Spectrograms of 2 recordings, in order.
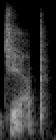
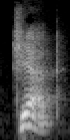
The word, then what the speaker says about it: Jeph: of my life and no one's ever called me Jeep. I've never run into a JP either, but I and and sure enough, I hear like a cue. I hear over the loudspeaker, Jeff, call on line one. So, I take the call and then I wander down and there's a lovely young woman and I said, listen, I understand. I know that it's confusing. It's spelled weird and you're Canadian on top of everything else.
